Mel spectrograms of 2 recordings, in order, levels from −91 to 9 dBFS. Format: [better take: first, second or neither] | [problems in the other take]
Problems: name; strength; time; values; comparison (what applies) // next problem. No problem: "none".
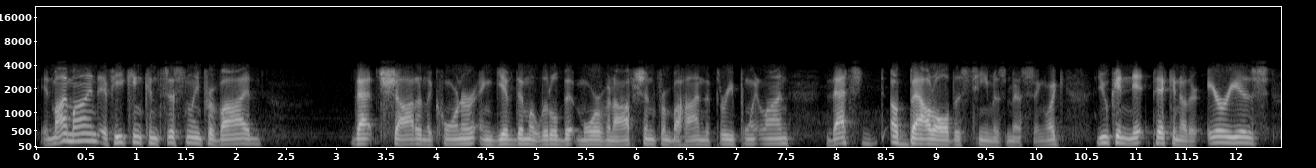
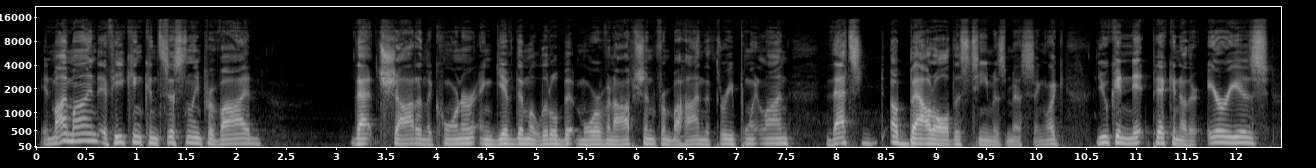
second | phone-call audio; nothing above 3.5 kHz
